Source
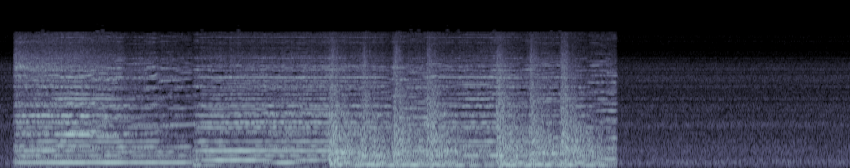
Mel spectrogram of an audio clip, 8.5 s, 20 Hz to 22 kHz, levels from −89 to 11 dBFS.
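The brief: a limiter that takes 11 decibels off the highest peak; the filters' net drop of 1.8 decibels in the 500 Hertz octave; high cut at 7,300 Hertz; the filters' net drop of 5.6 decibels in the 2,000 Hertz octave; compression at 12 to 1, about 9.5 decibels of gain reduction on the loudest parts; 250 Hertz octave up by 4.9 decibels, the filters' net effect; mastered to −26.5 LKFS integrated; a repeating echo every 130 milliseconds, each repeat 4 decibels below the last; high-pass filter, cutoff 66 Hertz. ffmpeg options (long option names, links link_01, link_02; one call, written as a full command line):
ffmpeg -i in.wav -af "highpass=66,lowpass=7300,equalizer=frequency=250:width_type=o:gain=8.5,equalizer=frequency=500:width_type=o:gain=-5,equalizer=frequency=2000:width_type=o:gain=-7,acompressor=threshold=-23dB:ratio=12,alimiter=limit=-23.5dB:level=0:latency=1,aecho=1:1:130|260|390|520|650|780|910|1040|1170:0.631|0.398|0.25|0.158|0.0994|0.0626|0.0394|0.0249|0.0157,volume=4.5dB" out.wav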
